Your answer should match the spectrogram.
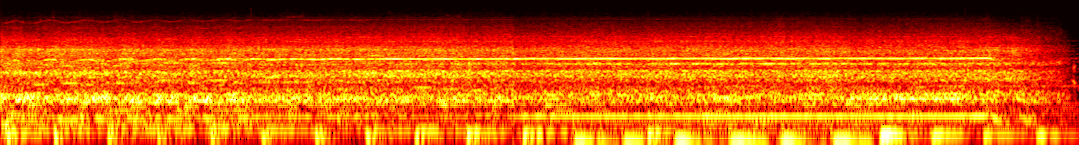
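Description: NutriBullet blender motor running steadily at full speed, blending cashews and coconut milk, with a constant high whine over the churning noise. It winds down near the end.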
